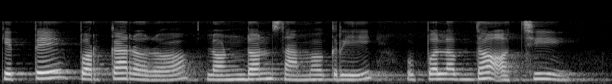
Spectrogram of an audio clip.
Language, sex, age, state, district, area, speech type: Odia, female, 30-45, Odisha, Boudh, rural, read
